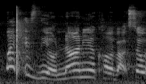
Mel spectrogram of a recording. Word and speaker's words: Onania: How do you pronounce the name? Onania? The Onania Club.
